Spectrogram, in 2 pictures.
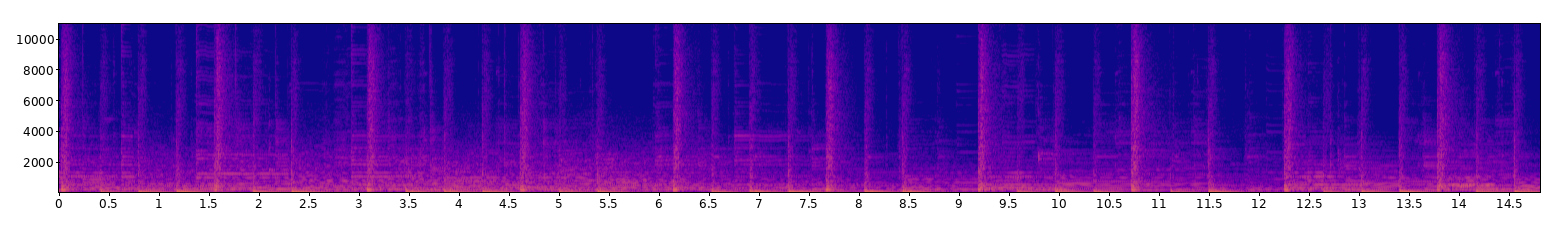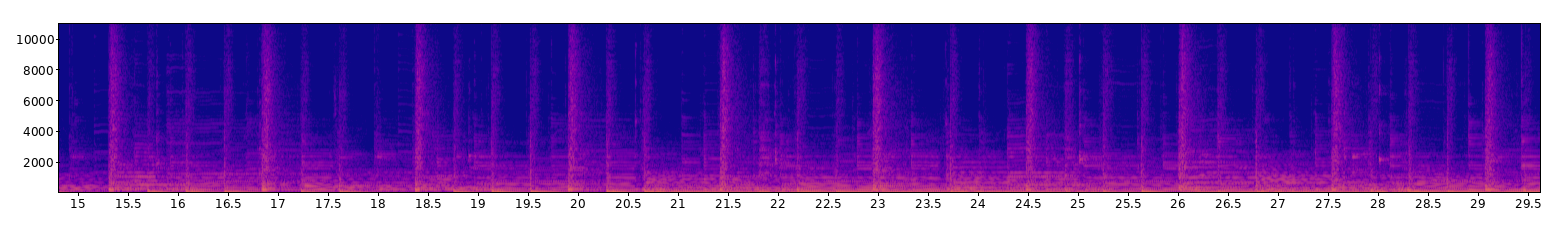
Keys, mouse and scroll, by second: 1.1-1.4 drag, 5.0 click, 6.4-8.6 drag, 12.5-13.1 click, 14.8-15.1 drag, 19.7 ctrl+[, 20.5 Down, 22.3-27.7 drag, 23.7-25.6 drag, 26.7-27.5 click.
